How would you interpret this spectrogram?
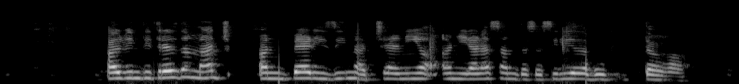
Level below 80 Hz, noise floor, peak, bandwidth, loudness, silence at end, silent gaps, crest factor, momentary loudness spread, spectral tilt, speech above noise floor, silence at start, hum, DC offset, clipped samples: -68 dBFS; -68 dBFS; -6 dBFS; 8.2 kHz; -25 LUFS; 0.55 s; none; 20 dB; 12 LU; -3 dB/octave; 44 dB; 1.05 s; none; under 0.1%; under 0.1%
